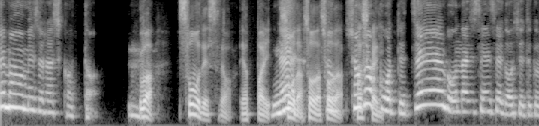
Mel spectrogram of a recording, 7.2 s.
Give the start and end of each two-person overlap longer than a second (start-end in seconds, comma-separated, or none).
3.6-5.2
